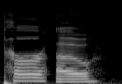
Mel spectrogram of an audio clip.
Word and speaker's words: Perrault: Yeah, I looked it up. It's like Perrault. – Okay. – Yeah, I don't know if I'm supposed to pronounce it more French, but I'm kind of giving the Americanization of it.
